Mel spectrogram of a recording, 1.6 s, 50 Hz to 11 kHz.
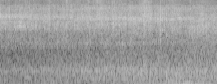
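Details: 2000 Dodge Dakota, old idler pulley spun by hand off the engine: a dry, gritty rasp with faint rough pulsing, unlike the smooth new one, pointing to a worn idler pulley bearing.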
